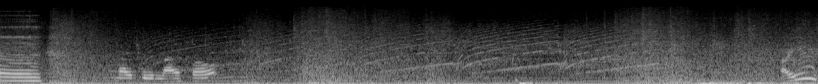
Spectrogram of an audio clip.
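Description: Car engines rev and roar, rising in pitch again and again.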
